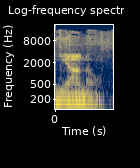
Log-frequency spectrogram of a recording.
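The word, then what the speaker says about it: Llano: you or different please butt in and tell Yano or loo or it's l l n o Texas it would be Yano yeah Yano I was gonna say the dou L has always been pronounced as a y as far as I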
